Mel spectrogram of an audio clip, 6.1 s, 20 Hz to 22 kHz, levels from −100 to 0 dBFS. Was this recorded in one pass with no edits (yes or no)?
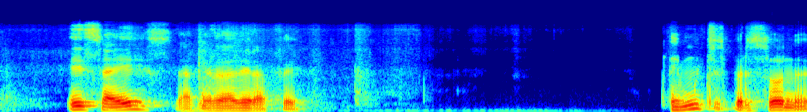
yes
